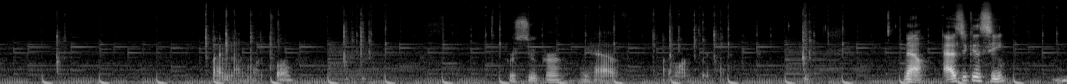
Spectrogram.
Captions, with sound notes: five nine one 12. For super, we have (murmurs). Now, as you can see,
